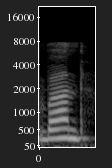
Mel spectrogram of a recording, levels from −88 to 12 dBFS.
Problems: background sounds at intervals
